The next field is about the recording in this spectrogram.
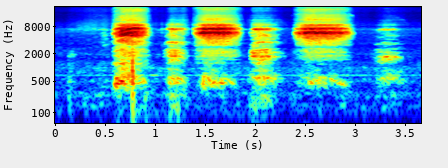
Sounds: Sniff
